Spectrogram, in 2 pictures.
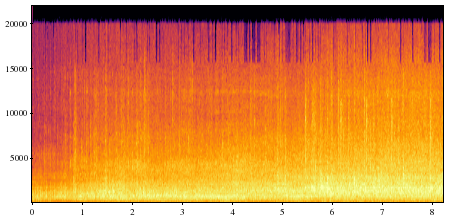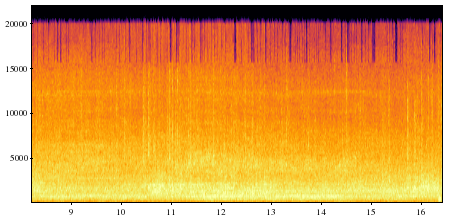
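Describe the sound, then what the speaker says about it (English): K-Line Lionel model train running on a home layout, a steady close rolling rumble with faint clickety-clack from the track, holding level throughout with no talk. "let's get the train started."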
